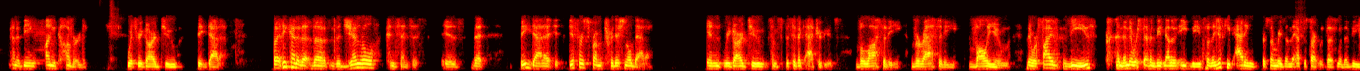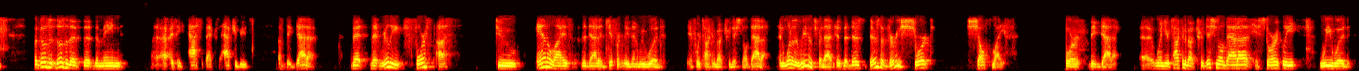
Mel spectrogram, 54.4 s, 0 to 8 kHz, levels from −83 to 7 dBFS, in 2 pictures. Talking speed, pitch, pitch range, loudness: 145 wpm, 115 Hz, 110-140 Hz, -18 LUFS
